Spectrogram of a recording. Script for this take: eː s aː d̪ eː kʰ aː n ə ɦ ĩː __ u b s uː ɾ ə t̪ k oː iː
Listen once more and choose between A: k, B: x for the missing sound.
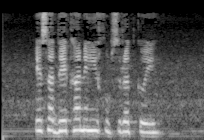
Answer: B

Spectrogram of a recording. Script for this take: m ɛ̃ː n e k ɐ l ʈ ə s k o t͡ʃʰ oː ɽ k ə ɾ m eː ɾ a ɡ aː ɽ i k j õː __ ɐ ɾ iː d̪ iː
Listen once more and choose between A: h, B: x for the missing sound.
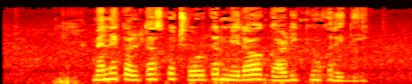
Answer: B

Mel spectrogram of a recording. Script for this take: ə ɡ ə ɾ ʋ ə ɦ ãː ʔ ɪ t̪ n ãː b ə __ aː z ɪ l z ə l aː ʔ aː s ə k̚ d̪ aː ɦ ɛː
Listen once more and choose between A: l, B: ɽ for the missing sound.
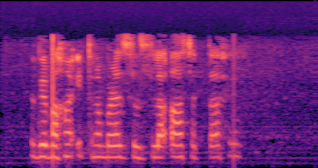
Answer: B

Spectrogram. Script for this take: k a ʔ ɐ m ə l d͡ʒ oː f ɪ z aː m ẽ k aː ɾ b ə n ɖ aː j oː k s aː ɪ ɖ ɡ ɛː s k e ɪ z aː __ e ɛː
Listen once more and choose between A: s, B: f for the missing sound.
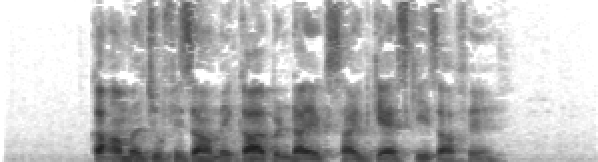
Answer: B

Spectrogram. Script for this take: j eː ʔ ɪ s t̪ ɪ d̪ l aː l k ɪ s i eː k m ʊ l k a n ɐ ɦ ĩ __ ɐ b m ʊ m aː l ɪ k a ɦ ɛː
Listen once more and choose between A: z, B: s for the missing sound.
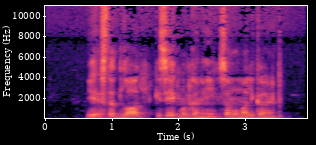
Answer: B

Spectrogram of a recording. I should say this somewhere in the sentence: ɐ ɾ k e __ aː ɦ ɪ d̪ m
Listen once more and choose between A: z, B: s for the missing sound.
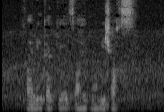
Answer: A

